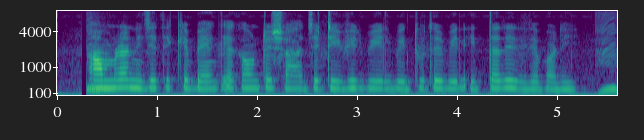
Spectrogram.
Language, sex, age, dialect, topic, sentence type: Bengali, female, 18-24, Northern/Varendri, banking, statement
